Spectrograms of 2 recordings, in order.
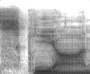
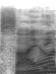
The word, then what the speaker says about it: scion: Oh, by the way, yes, they pronounce it Scion in this game. They do. I thought it was just Larson, and I thought it was just because he was like dumb, but I think Lara says it also. But like Scion is a word, guys. Yeah. Scion is a word, and that's how it's pronounced.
